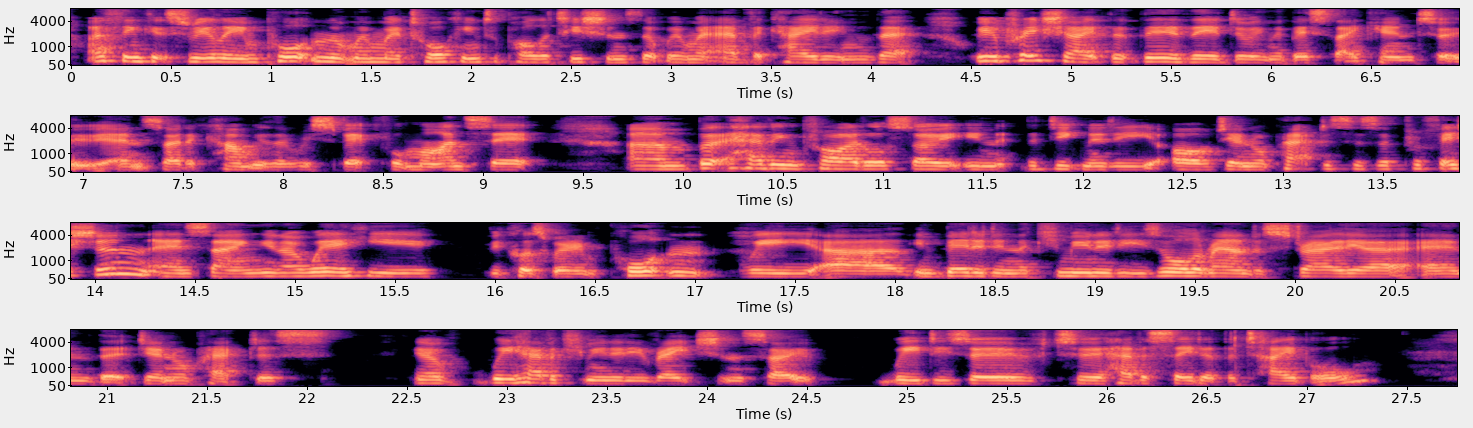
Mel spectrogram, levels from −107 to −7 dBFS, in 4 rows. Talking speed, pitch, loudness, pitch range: 190 wpm, 185 Hz, -23 LUFS, 165-215 Hz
